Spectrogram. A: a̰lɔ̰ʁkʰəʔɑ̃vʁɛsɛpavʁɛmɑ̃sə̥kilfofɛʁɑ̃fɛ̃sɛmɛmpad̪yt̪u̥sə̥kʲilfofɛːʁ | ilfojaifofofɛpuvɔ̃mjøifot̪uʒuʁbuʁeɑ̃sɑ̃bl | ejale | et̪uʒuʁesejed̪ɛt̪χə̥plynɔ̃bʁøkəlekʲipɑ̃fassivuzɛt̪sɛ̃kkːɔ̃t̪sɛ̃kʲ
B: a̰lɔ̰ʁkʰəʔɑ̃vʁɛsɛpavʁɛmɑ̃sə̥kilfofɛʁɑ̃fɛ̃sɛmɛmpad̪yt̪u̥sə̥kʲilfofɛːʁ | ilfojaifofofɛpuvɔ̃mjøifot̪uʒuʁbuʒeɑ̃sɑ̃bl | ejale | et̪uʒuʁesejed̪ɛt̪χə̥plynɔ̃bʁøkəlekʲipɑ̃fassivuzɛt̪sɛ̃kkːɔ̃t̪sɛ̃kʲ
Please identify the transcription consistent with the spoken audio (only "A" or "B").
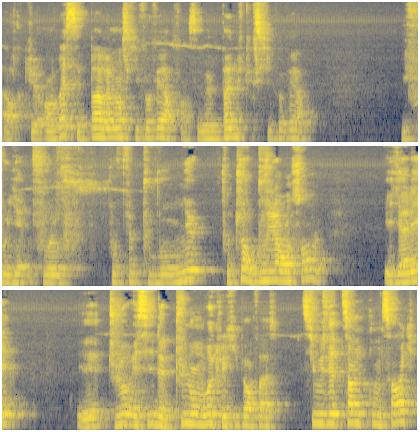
B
